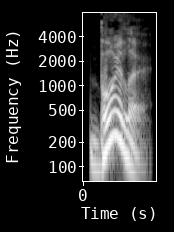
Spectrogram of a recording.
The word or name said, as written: boiler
